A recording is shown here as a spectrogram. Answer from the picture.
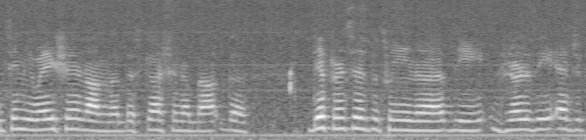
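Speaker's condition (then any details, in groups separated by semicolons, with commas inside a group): Cerebral palsy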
